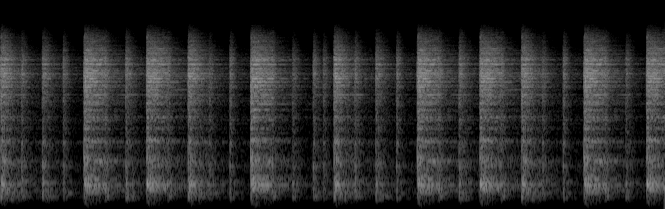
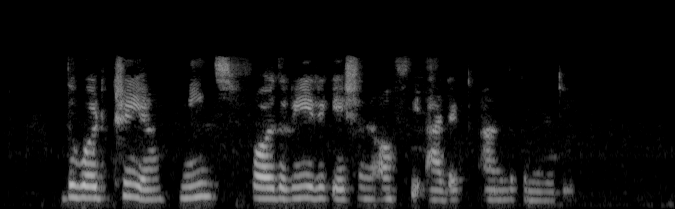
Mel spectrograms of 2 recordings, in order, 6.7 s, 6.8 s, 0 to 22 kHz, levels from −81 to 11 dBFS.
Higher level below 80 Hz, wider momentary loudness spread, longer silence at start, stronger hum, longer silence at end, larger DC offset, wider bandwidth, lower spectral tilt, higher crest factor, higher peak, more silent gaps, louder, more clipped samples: second, under -90 dBFS vs -70 dBFS; second, 12 LU vs 18 LU; second, 0 s vs 0.65 s; neither; second, 0 s vs 1.05 s; neither; first, over 20 kHz vs 7.6 kHz; second, 3 dB/octave vs -3 dB/octave; about the same, 20 dB vs 20 dB; about the same, -8 dBFS vs -6 dBFS; neither; about the same, -26 LUFS vs -25 LUFS; neither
